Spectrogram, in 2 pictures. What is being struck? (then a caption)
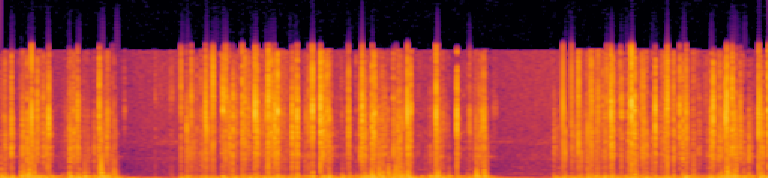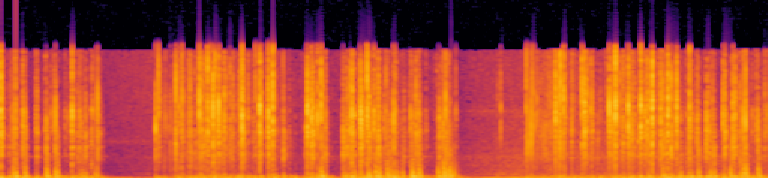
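Woven metal mesh microphone grille. Long pink and glitter acrylic nails on lotioned fingers scratch and tap the woven metal mesh grille of a Blue Yeti microphone's hollow head. The result is a dense, boomy, low-heavy scraping and rustling with quick taps layered throughout, broken by a few brief pauses.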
